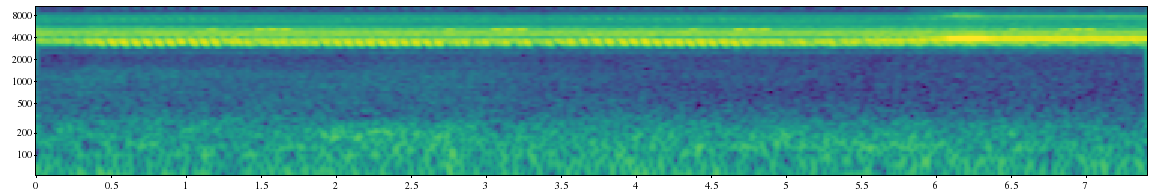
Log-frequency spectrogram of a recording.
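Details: Autumn chorus of bell crickets recorded in Sanuki, Chiba Prefecture: a high, rhythmic, pulsing trill of many insects layered together, with one brief louder chirp from a closer singer midway.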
